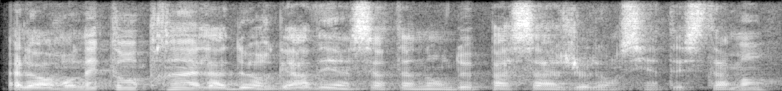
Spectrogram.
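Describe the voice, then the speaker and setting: Man, very deep voice, lively pitch, Bible teacher, questioning, hesitant fillers. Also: fairly quick. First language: not English. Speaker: preacher teaching a Bible study.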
